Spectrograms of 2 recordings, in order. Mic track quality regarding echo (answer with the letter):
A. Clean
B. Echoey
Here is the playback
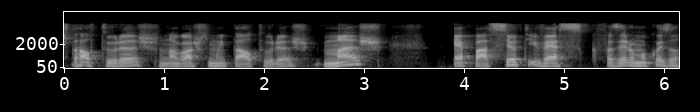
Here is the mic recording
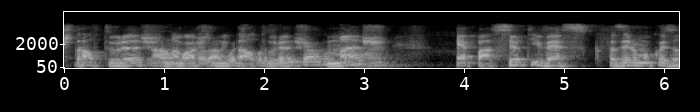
B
